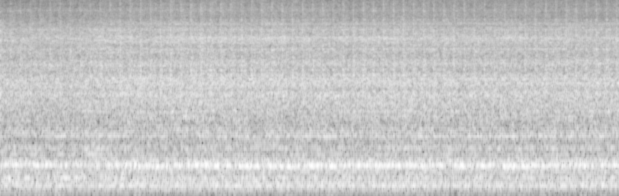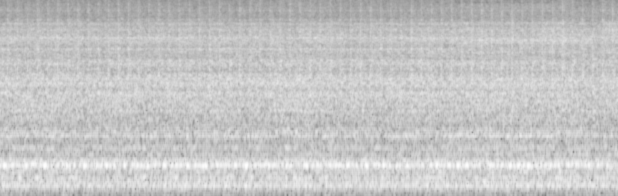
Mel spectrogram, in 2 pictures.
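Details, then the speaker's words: Straight-six Chevy Nova idling: steady idle with a light, fast tick still riding on top; owner suspects a lifter tick, possibly present all along. Valve train tick from loose rocker arm. "There's still a tick there. It could be a lifter tick now."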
